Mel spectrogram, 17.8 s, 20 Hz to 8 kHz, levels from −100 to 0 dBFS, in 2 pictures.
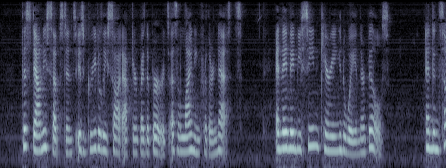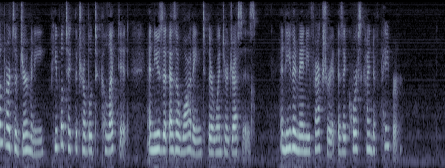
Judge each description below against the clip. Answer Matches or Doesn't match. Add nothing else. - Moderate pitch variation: Matches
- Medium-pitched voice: Doesn't match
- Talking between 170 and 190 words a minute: Doesn't match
